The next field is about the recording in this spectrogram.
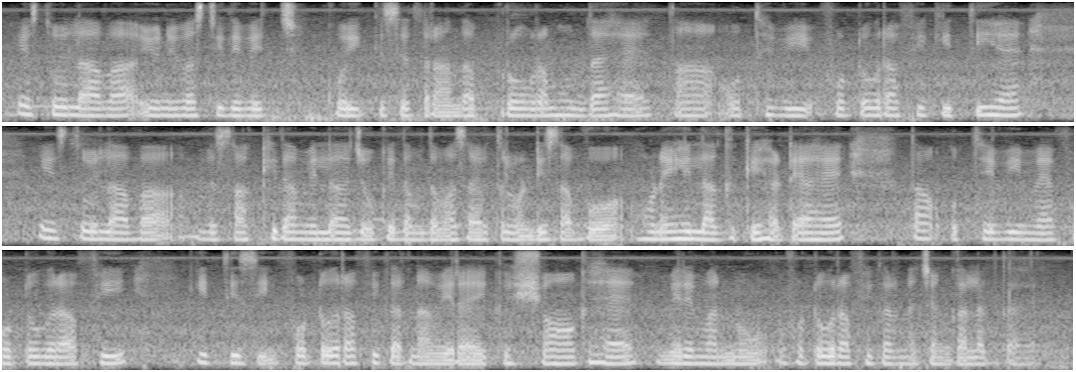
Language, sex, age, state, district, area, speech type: Punjabi, female, 18-30, Punjab, Bathinda, rural, spontaneous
